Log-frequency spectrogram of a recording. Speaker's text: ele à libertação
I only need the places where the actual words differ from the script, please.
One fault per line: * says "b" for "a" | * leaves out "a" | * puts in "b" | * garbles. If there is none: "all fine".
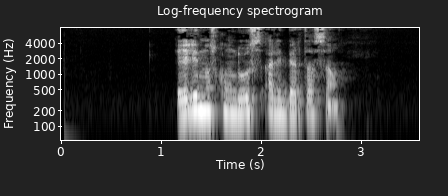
* puts in "nos conduz"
